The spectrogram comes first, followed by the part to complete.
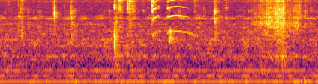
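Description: Metal spoon scraping and tapping inside a boiled duck egg's shell (balut), faint: a couple of light clicks and a short squeak about a second in, over a steady low hum.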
